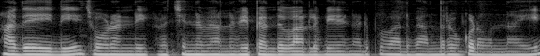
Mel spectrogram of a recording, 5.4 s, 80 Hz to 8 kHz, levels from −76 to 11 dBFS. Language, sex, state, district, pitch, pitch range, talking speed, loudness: Telugu, female, Andhra Pradesh, Manyam, 165 Hz, 160-170 Hz, 155 wpm, -15 LUFS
